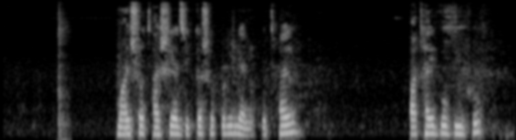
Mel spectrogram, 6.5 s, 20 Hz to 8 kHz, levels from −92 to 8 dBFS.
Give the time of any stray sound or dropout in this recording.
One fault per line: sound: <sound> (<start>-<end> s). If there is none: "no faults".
sound: thud (0.7-0.9 s)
